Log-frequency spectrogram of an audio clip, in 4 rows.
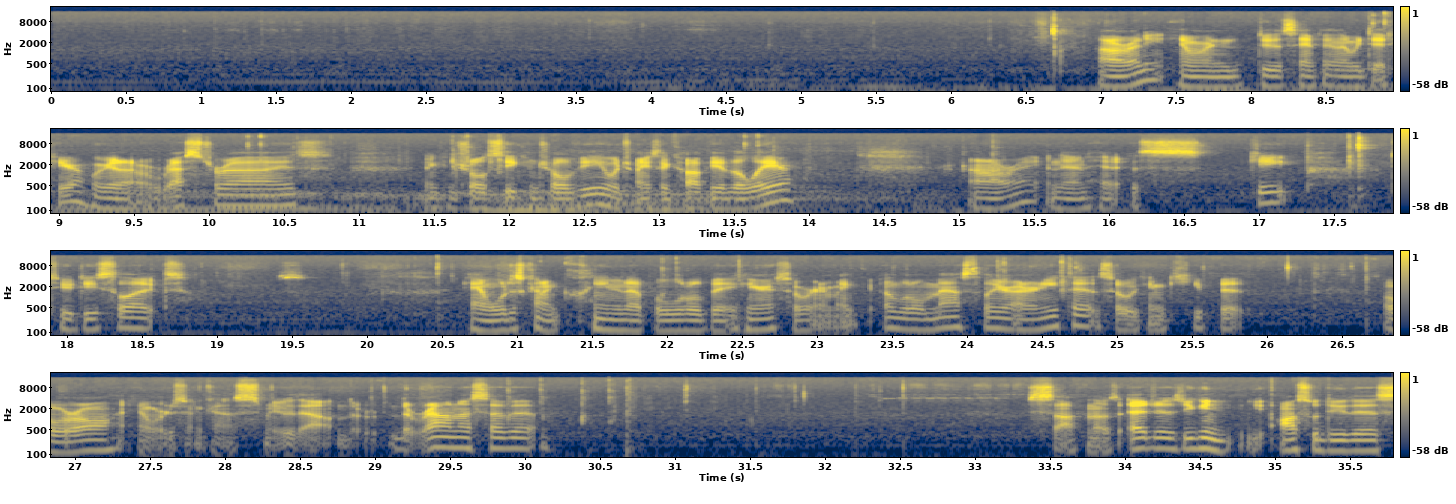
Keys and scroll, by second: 11.6 ctrl+c.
